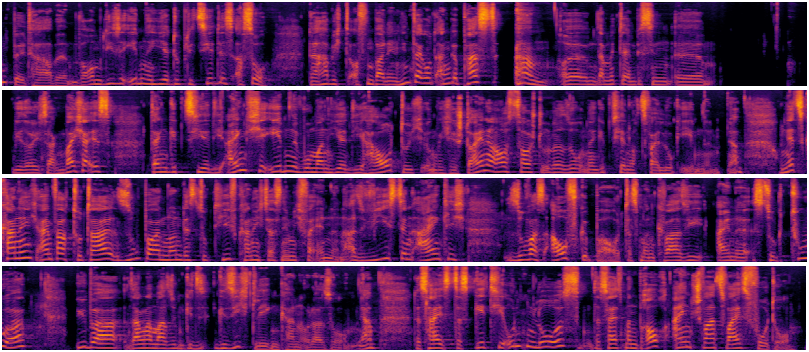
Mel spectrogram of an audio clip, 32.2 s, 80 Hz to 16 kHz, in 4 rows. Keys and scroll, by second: 21.8 super+space.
